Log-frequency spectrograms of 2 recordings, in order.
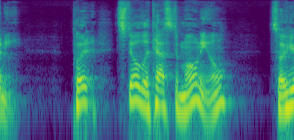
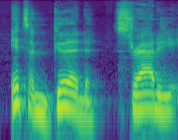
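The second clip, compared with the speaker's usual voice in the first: ordinary talk, nothing marked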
